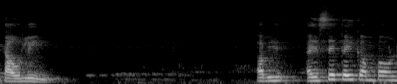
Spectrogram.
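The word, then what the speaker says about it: toluene: देखिए स्पेलिंग तो है टोलुइन लेकिन बोलते हैं टाउलिन।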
